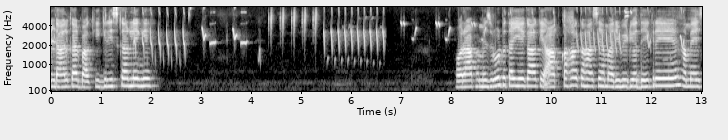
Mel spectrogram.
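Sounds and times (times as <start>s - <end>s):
small bird chirping: 1.7s - 8.9s, 9.8s - 13.0s.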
